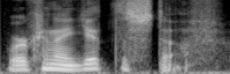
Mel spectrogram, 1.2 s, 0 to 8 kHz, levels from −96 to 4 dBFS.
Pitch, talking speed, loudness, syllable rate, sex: 135 Hz, 310 wpm, -18 LUFS, 6.7 syllables/s, male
